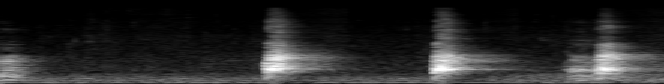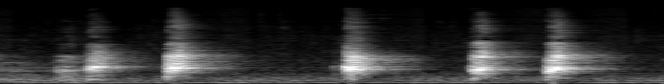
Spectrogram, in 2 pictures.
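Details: Young female Husky, seven months, barking at a clown from the film IT paused on the TV; a steady string of about nine sharp barks, spaced irregularly under a second apart, some slightly hoarse.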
